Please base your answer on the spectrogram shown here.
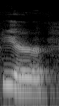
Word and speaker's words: where: So the w makes sense, w, but the e, a, sounds like an A. The R makes sense, and then the E at the end really should make this say e or where, but it doesn't say that, it says where.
